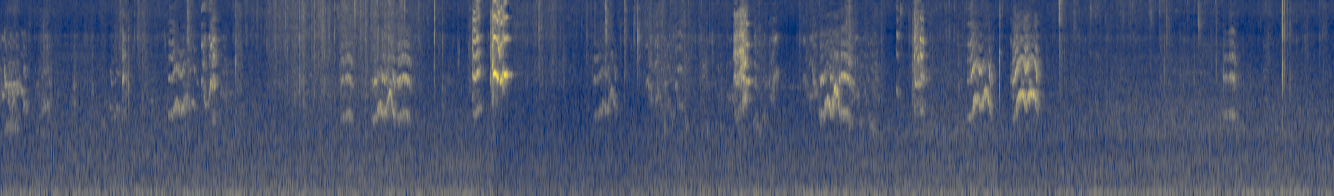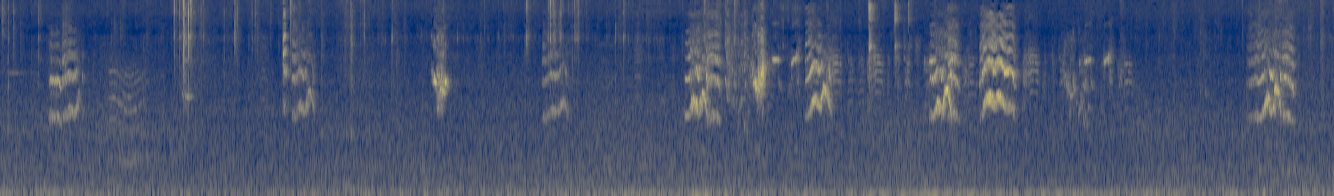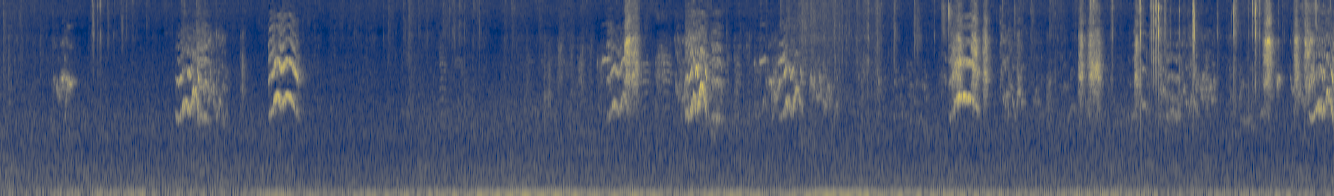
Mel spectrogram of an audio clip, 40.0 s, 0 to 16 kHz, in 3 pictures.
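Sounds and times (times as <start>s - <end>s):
parrot chirping and squawking: 0.0s - 2.4s, 3.0s - 5.3s, 5.9s - 10.5s, 12.1s - 12.5s, 13.8s - 16.6s, 18.8s - 24.7s, 25.8s - 26.4s, 28.4s - 29.8s, 32.1s - 40.0s.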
